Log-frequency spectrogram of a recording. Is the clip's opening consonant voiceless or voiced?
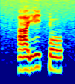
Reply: voiced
